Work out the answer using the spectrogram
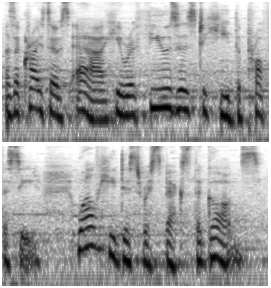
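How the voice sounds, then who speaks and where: A woman playing a stern, regal female leader in a fantasy game, formal, measured and resolute. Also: on the low side, animated, close to an everyday voice. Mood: measured disapproval. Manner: formal, solemn, deliberate. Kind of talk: dramatic fantasy game voice acting. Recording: game music behind voice.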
